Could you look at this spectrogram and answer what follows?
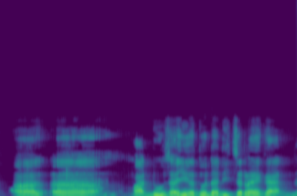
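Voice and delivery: normal talking voice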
